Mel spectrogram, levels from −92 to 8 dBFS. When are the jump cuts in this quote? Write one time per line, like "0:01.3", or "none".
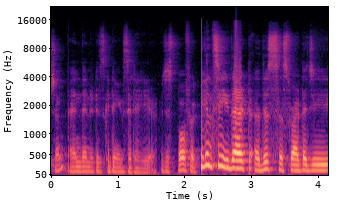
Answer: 0:02.2
0:03.0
